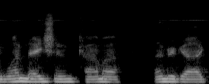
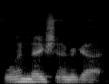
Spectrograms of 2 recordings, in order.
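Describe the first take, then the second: First: There is a break after nation. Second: It is said as one unbroken phrase. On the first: The speaker calls it wrong. "You don't say one nation, comma, under God, comma" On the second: The speaker calls it right. "one nation under God is one phrase"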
